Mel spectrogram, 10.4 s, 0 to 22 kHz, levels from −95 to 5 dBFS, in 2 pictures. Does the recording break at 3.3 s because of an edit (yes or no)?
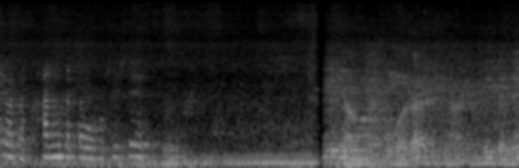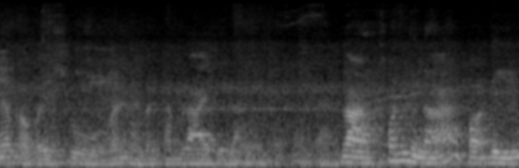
yes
